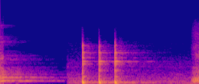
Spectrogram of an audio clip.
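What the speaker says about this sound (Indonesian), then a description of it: "Mina yang sedari awal bengal pun nekat mengetuk-ketuk kaca dengan niatan memancing para Watcher keluar" Three sharp, evenly spaced knocks on glass ring out close and clear in a tense horror-film night scene, set against quiet low ambience with a soft swell of sound afterward.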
